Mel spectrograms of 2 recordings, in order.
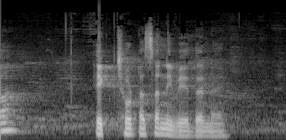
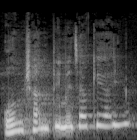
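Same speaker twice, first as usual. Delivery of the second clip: much higher mocking child's jab; a child mocking his mother, voice pitched way up; sarcastic child. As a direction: tease mom like a cheeky kid. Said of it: "तो बच्चा mummy को".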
